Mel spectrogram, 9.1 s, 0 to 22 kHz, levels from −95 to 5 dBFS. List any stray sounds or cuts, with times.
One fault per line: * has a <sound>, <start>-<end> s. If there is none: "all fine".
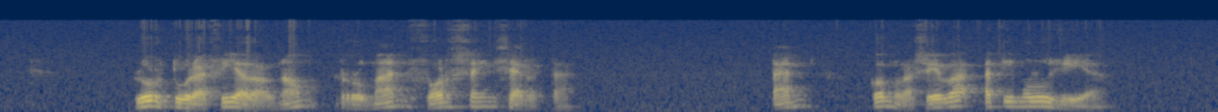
all fine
